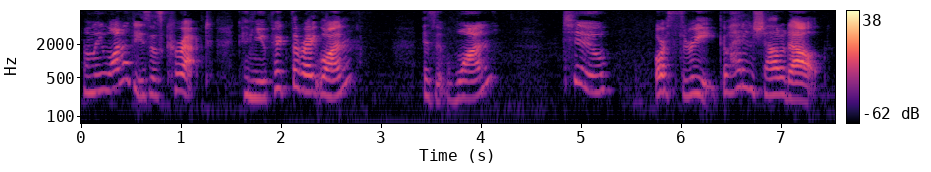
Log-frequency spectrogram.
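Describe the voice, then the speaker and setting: A woman teacher giving a read-aloud reading lesson to children, instructing with questions, prompts and deliberate emphasis on key words. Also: sits high, expressive, bright, forceful tone. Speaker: elementary school teacher.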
